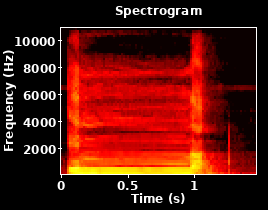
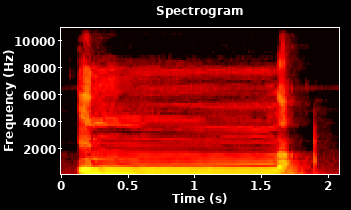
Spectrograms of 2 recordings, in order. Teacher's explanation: Meaning, we have to do the most complete gunnah, like inna, touching the makhraj of noon. I mean, touching the tooth ridge with the blade of your tongue, and also letting the air escape through your nose for the count of 1 alif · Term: gunnah akmal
